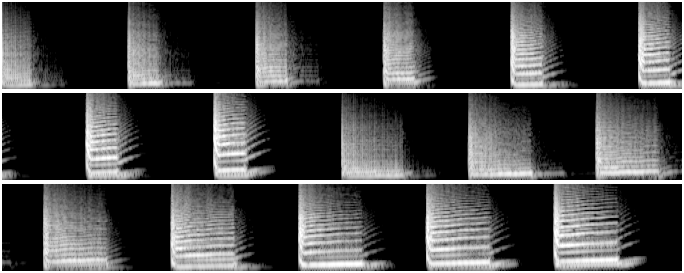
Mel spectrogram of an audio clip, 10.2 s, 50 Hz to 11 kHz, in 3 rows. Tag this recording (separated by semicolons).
8bit; aua; boo; enemy; fail; game; gaming; mario; ouch; push; ram; super; wrong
